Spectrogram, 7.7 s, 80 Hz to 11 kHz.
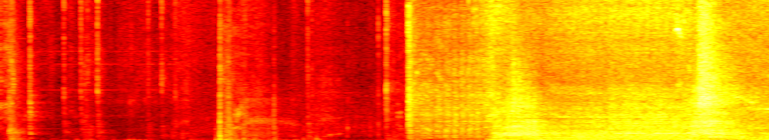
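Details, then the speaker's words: Super Snake V8 with Stage 3 Whipple supercharger, after fitting a Whipple carbon-fiber intake and larger air filter boxes, briefly warmed: cranks, fires, revs up and back with a rising blower whine over the rumble; louder, normal supercharger whine. "I can hear the whine to the supercharger, and I can hear the intakes, the air intake filters as well. You can definitely hear more whine of the supercharger inside."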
